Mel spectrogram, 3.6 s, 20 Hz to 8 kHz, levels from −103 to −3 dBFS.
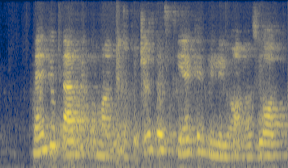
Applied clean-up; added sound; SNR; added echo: neural separator model SepFormer DNS4.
